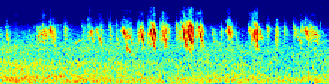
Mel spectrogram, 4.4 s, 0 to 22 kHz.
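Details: Eurasian tree sparrows, parents with their chicks on 11 May 2019, calling in a lively run of high chirps that grow louder and denser midway, some notes doubled.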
